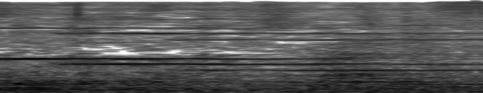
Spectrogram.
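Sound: parliament chamber bell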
